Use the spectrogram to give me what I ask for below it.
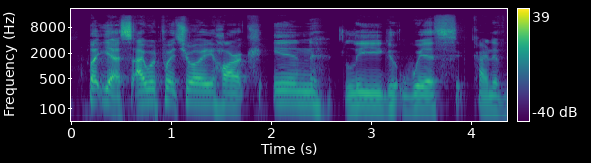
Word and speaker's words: Tsui Hark: thank you, Mitch, but I think I said Tsui Hark, and it's more like Choi Hark, or Choi Hark.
